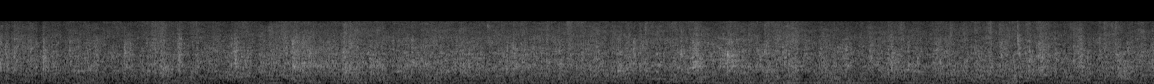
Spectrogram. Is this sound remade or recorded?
remade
